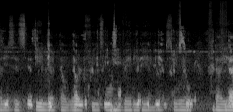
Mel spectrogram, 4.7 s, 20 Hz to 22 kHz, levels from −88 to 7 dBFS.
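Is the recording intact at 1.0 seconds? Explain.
No. From 0.93 to 1.21 s an echo leak is audible: a delayed copy of the speech trails the original by 247 ms, at about the same loudness. The likely cause is a far-end loudspeaker whose echo canceller let part of the microphone's pickup return down the line. Unlike room reverberation, which smears into a decaying tail, this is a distinct repeat arriving a quarter-second later, then stopping.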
